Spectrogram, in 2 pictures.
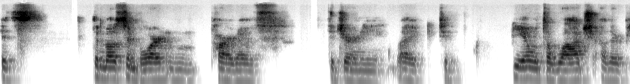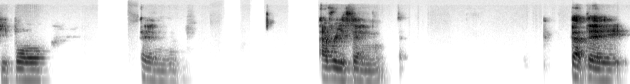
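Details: Adult man who has stuttered all his life, mostly blocks, with highly variable stuttering: stuttering.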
